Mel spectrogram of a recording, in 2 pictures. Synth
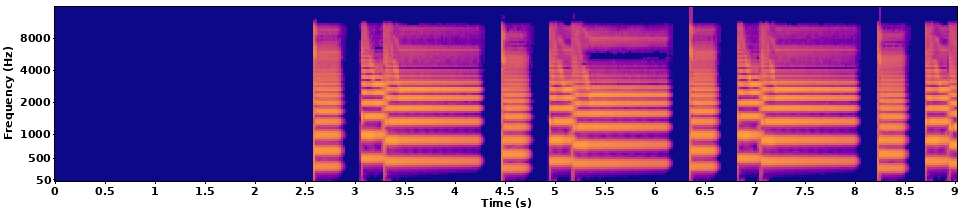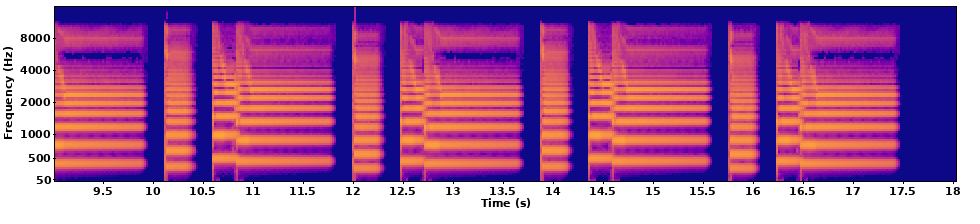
12.0 13.2, 15.8 17.4

